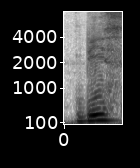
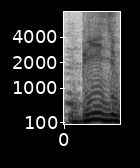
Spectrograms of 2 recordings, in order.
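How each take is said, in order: First: The word ends with a hissing s sound. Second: The word ends with a buzzing z sound. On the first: The speaker calls it wrong. "बीस नहीं बोलेंगे" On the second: The speaker calls it right. "बीज बोलेंगे"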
